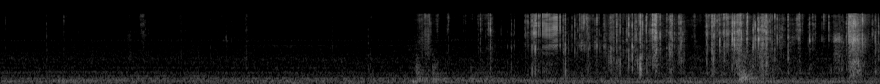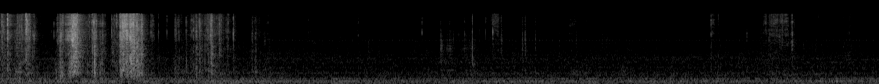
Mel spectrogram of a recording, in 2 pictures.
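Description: Foil wrapper of a Panini Prizm trading-card pack being torn open and crinkled in the hands: a run of sharp tearing and crackling from about four seconds in to about eleven seconds in. A brief faint crinkle comes near the end.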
